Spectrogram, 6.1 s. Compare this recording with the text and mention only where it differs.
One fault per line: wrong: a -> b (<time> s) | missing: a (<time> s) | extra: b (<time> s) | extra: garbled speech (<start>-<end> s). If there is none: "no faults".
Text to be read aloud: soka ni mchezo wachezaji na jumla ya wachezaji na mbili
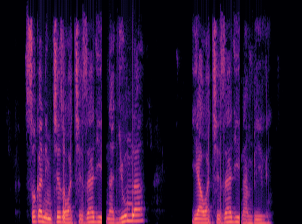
no faults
